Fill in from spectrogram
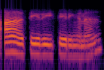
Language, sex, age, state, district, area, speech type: Tamil, female, 18-30, Tamil Nadu, Thanjavur, rural, conversation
